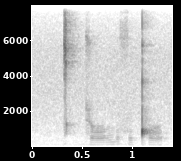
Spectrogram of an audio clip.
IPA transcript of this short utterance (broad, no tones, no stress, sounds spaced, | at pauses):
ǀʰ i̤ ʈ͡ʂ oː ŋ ɨ s ɨ ǃʰ o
